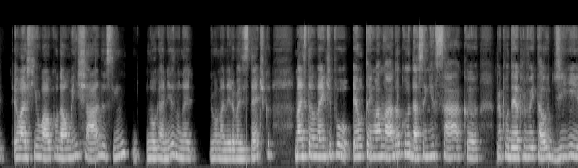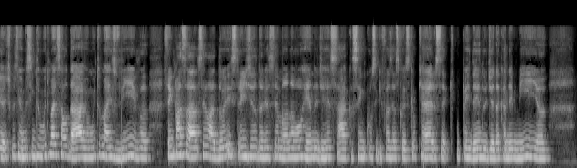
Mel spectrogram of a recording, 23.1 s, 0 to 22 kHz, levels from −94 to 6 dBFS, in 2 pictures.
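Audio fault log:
1.91–1.93, 4.93–4.95, 7.95–7.97, 10.97–10.99, 13.99–14.01, 17.01–17.03 and 20.03–20.05 s, overlapping chunks: the speech was handled in 3 s blocks, each beginning 20 ms before the previous one ended. That 20 ms slice plays twice at every seam, producing a brief stutter or click at a steady pace of about one every 3 s. On a waveform, a short stretch of identical cycles repeats with a discontinuity at each join. A spectrogram shows a thin vertical broadband line at each of these times.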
